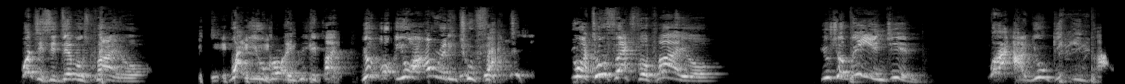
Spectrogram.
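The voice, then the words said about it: Put-on Nigerian accent. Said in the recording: “Godfrey's Nigerian accent is very much like my dad”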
